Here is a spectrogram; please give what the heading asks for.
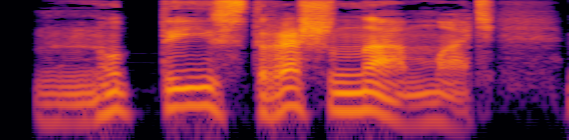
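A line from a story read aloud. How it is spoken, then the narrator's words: Silent mouthing. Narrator (Russian): беззвучно сказал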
